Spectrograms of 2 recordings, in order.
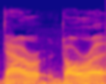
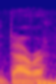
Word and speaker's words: Dara: You know my like Dara is not how you pronounce my name. – How do you pronounce it? – It's actually Dara. – Dara. Dara? – But no one can say like the ah.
